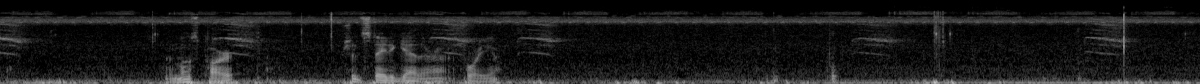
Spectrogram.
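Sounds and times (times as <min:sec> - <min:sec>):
bird slurred call: 0:04.2 - 0:05.7.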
